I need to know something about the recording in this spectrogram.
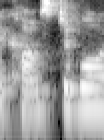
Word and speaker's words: comfortable: Rồi từ comfortable, bạn nào có cái từ sai từ comfortable đó chú ý là it has 3 syllables only, so it's pronounced as comfortable, alright, not comfortable.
